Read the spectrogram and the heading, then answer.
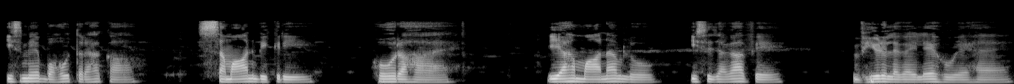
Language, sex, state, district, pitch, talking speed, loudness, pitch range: Hindi, male, Bihar, Jahanabad, 125 Hz, 125 wpm, -18 LUFS, 115-135 Hz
